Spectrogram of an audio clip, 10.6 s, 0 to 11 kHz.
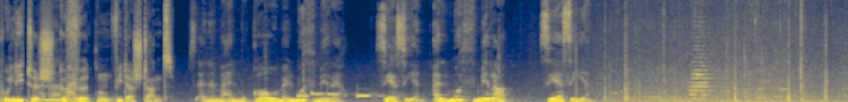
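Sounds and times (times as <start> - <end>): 
speech: 0.0 - 7.6
street traffic humming outside an office window on a rainy foggy day: 0.0 - 10.5
car horn honk outside window: 8.6 - 9.1.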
